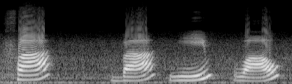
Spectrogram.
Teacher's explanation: यानी कि दोनों होठों को अशफ़तान कहते हैं। इनसे हरूफ 4 हरूफ अदा होते हैं, फ़ा, बा, मीम और वाव। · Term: हरूफ शफ़विया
